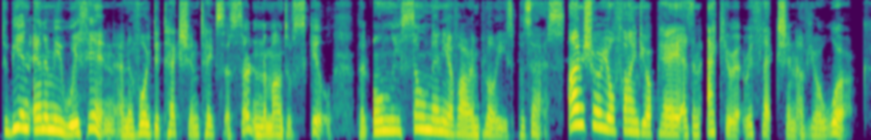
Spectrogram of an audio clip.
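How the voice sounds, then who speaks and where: A cool, calculating corporate boss. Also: female voice, on the low side, very animated, a little mellow, dry recording, studio quality. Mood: measured. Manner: measured, cold and businesslike. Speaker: game character. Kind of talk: video game voice acting.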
